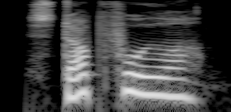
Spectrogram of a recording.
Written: STOPFODRES

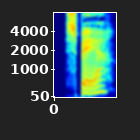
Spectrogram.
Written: SPAREN

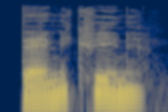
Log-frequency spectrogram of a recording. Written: dannekvinde

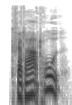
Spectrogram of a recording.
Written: kvadratrod

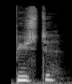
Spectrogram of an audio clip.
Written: Bysten

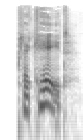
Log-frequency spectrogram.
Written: plakat

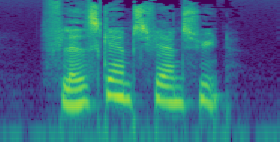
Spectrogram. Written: fladskærmsfjernsyn

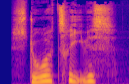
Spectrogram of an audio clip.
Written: stortrives

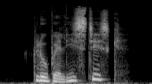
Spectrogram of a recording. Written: globalistisk

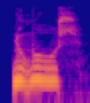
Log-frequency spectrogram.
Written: numerus

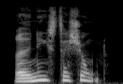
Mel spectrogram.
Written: redningsstation

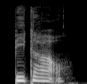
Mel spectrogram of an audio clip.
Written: bidrag

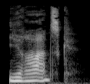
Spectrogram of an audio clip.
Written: iransk

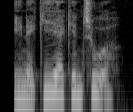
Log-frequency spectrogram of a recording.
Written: energiagentur

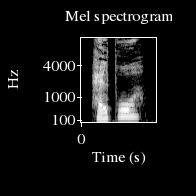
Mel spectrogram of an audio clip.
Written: halvbror

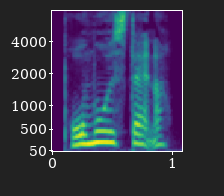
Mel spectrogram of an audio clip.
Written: bromodstander

